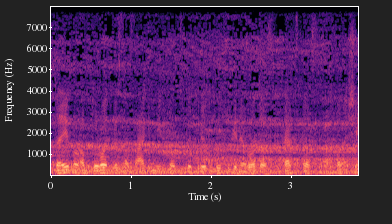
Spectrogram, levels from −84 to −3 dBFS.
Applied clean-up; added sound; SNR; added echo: none; Fire; 2 dB; none.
